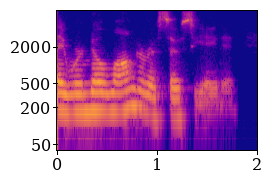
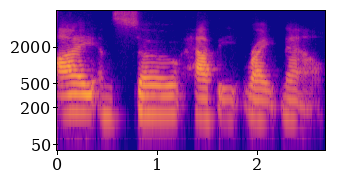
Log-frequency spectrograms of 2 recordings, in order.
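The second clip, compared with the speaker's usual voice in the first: slow, flat, emotionless deadpan monotone. Imitating a TV sergeant character from a show: imitating an emotionless monotone. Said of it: "he is very emotionless".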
